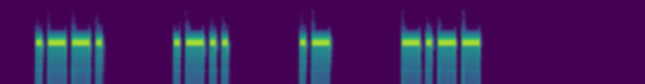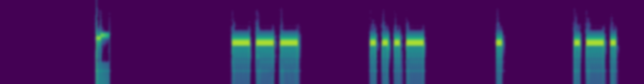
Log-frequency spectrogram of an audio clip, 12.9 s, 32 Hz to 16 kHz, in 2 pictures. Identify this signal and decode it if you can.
Morse code, heard as a keyed tone, about 20 wpm, spaced as for 9 wpm, 700 Hz. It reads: PLAY OVER
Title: 4x Character Spacing - Top 300 Words - 20wpm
